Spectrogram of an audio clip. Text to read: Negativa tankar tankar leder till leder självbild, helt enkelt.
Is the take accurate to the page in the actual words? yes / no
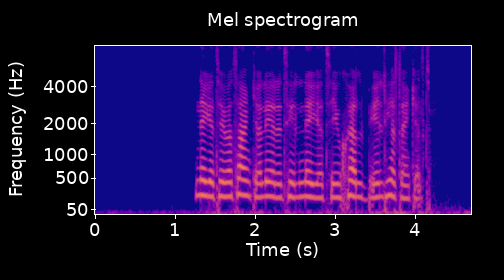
no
